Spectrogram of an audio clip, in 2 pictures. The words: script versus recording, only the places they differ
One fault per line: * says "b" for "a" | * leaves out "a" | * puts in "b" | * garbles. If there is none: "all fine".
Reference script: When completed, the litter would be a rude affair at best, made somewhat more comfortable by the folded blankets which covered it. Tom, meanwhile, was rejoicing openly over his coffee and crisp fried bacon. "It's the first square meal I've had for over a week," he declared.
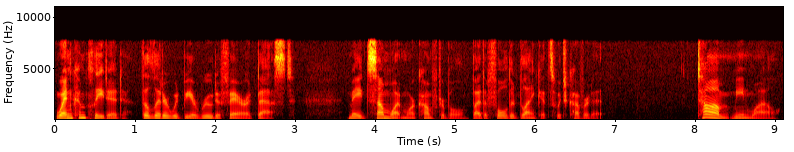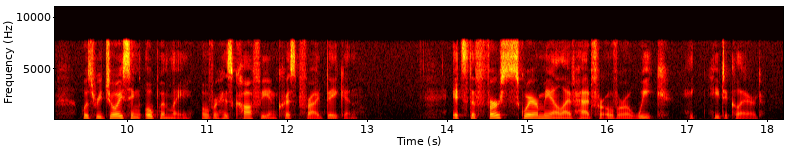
* puts in "he"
